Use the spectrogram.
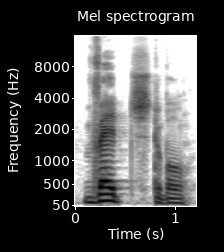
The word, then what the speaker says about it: vegetable: is stressed comfortable comfortable the second word exactly the same it appears to be four syllables but it's actually only three vegetable vegetable vegetable the last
